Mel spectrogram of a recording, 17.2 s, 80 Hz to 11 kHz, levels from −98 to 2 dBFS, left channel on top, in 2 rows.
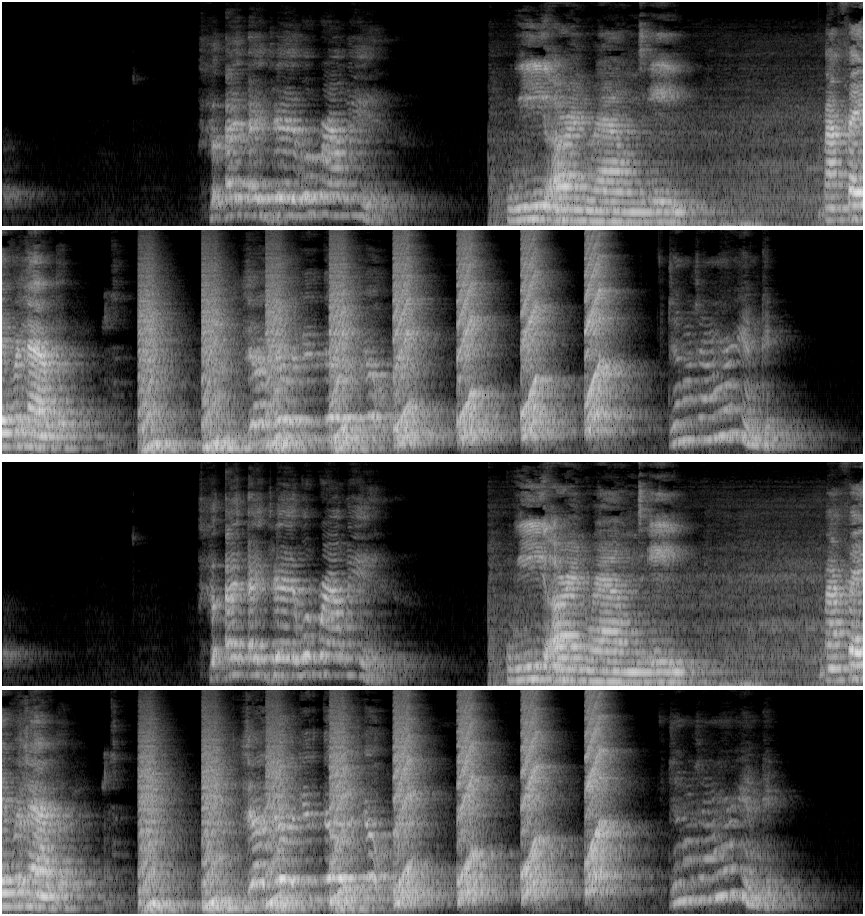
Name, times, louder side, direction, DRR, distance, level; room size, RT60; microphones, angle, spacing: voice 1, 2.0-3.8 8.7-9.1 10.8-12.5, right 3 dB, 35° right, 1 dB, 0.5 m, -25 dB
voice 2, 5.0-6.8 7.3-8.3, right 1 dB, 75° right, 0 dB, 0.7 m, -24 dB
voice 3, 8.2-9.1 15.3-16.3, left 1 dB, 55° left, 2 dB, 0.4 m, -21 dB
sound 1, 10.0-10.3 10.6-10.9 11.2-11.6 11.9-12.1 12.5-12.7 13.2-13.3 13.8-14.0 14.4-14.6, right 1 dB, 20° left, 0.7 m, -20 dB
3.2 x 2.1 x 2.2 m, 0.93 s
head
